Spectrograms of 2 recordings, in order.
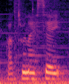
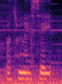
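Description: The two takes are said the same way.

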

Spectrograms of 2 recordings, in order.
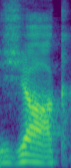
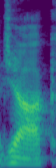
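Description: First: The name is said fully and carefully. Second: The name is said quickly and shortened. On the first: This is the technically proper pronunciation. "technically, I guess it should be Jacques" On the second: This is the casual everyday pronunciation. "I usually just say it quick and say Jacques"

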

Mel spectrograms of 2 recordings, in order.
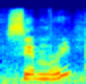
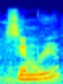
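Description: First: The name is said with English pronunciation. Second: The same.

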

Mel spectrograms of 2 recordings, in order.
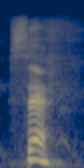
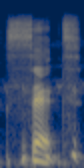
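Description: First: The name ends with a th sound. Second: The name ends with a plain t sound. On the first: This is the name as it is spelled. "Seth. Like, T-H" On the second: This is how Ghanaians say the name. "this is what you lot are pronouncing as Set"

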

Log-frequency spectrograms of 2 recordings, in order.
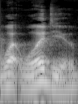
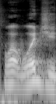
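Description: First: The 'd' and 'you' are said separately. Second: The 'd' and 'you' merge into a 'j' sound. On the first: "most people expect a native speaker to say" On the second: "it becomes a J sound"

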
